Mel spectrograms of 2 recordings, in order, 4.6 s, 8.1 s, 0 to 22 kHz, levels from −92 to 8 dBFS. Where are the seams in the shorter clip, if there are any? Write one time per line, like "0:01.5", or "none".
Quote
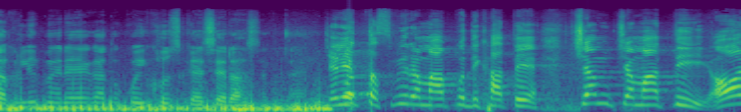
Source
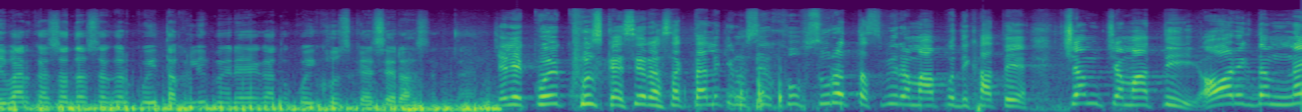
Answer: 0:02.2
